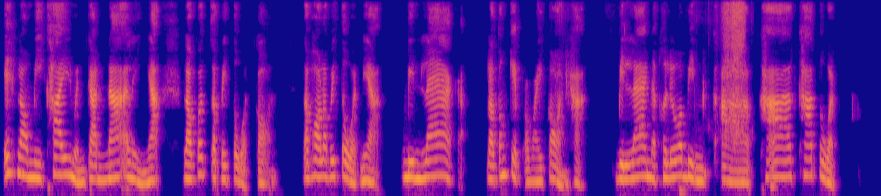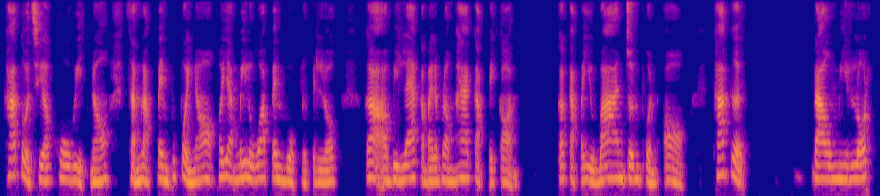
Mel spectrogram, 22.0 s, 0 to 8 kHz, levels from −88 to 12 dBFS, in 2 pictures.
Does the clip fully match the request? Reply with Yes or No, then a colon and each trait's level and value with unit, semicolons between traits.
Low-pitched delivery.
No: medium, 170 Hz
